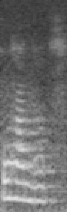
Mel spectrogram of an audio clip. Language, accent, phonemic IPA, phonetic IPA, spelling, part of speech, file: Armenian, Eastern Armenian, /χohɑˈnot͡sʰ/, [χohɑnót͡sʰ], խոհանոց, noun, Hy-խոհանոց.ogg
- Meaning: 1. kitchen 2. cuisine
